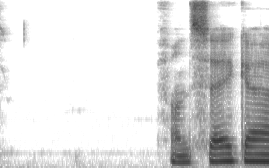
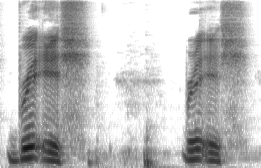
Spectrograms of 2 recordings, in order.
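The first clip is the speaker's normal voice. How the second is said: higher machine-read "British", falling at the end; TTS British voice; 4 semitones higher, slower than usual. Shown as a demonstration. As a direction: copy the robotic TTS saying "British". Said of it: "it sounds like British".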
